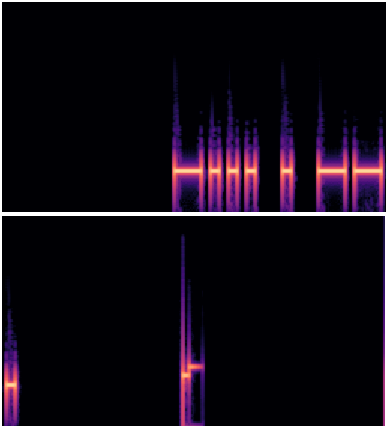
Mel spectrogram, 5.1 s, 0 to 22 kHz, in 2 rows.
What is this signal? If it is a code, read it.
Morse code, heard as a keyed tone, about 20 wpm, 690 Hz. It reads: BEG
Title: Build A Word - 1 Letter At A Time - 3-Letter Words - 20wpm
